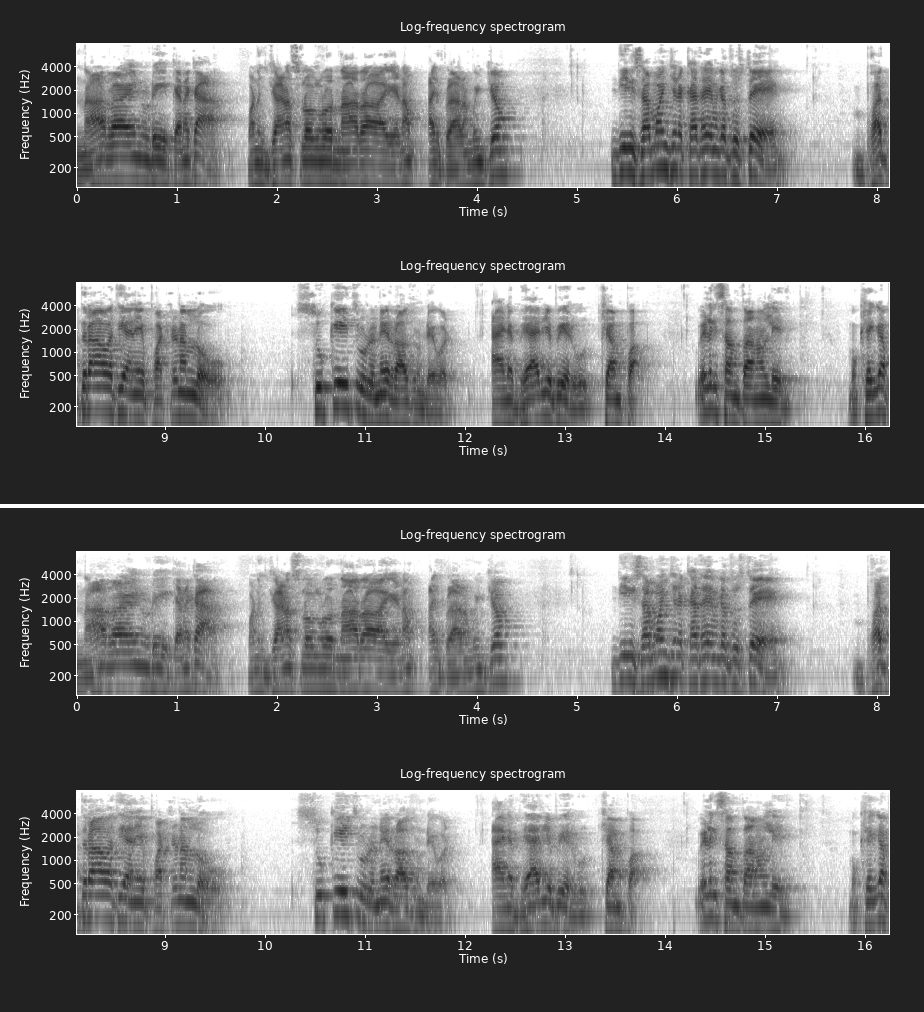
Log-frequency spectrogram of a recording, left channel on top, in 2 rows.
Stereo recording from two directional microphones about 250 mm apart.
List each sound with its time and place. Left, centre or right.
0.0 s speech: left
5.4 s speech: left
10.5 s speech: left
14.3 s speech: left
14.8 s speech: left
